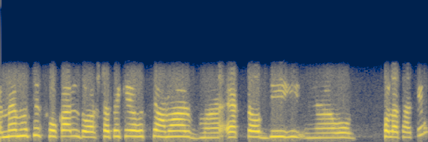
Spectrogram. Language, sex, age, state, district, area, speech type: Bengali, female, 30-45, West Bengal, North 24 Parganas, urban, conversation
